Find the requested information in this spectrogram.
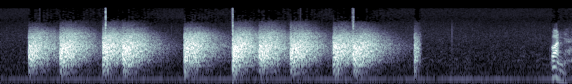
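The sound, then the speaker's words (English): A rapid volley of gunshots with bullets being fired. Each sharp crack trails off into a short, decaying noisy tail, coming in an irregular run of many shots, then a brief lull and one final shot. “Boy, that was close. One of those bullets blew my head off.”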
